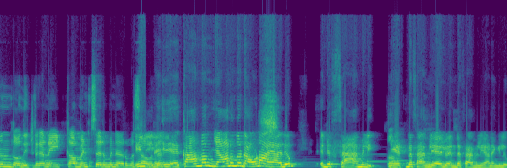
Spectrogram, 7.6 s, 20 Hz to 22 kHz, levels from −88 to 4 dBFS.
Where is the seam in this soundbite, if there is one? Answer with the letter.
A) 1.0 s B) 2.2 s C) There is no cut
B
